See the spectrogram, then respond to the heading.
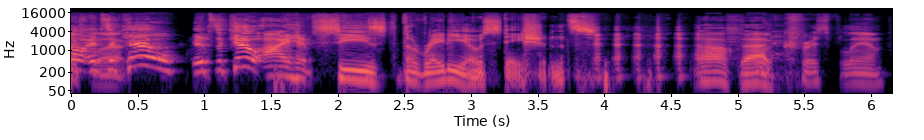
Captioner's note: crisp voice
